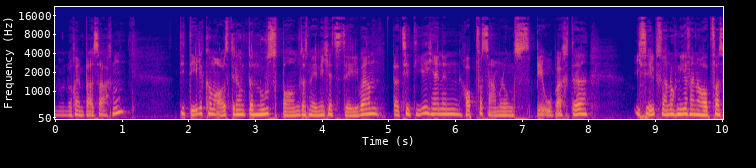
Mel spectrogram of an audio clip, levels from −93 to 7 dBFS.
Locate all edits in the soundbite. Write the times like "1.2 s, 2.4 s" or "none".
none

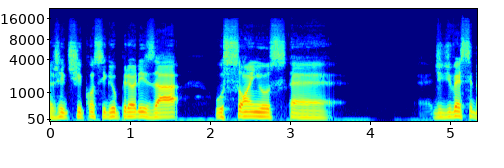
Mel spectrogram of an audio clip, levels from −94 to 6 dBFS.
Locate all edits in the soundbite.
none

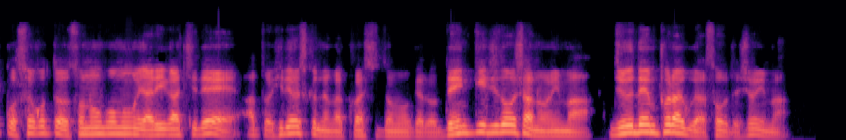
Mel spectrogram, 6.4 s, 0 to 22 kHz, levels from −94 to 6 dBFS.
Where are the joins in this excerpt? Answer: 4.5 s

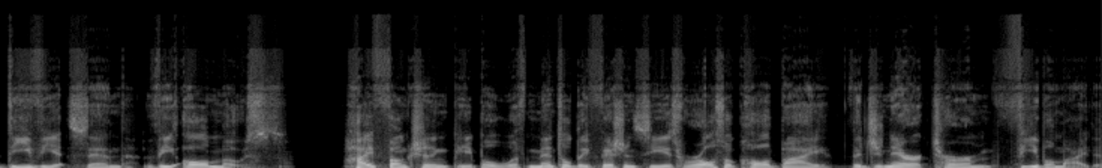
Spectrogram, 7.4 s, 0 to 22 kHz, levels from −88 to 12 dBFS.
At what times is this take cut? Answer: none

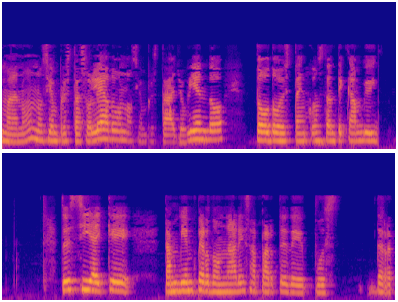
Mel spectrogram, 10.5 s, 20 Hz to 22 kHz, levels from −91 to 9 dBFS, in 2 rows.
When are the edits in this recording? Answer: none

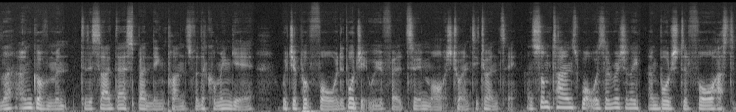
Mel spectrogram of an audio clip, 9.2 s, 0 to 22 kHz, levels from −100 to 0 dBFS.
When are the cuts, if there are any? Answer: 4.3 s, 6.5 s, 8.0 s

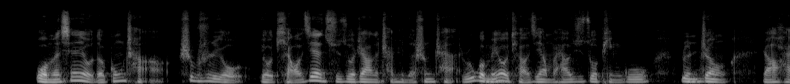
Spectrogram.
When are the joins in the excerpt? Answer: 1.7 s

